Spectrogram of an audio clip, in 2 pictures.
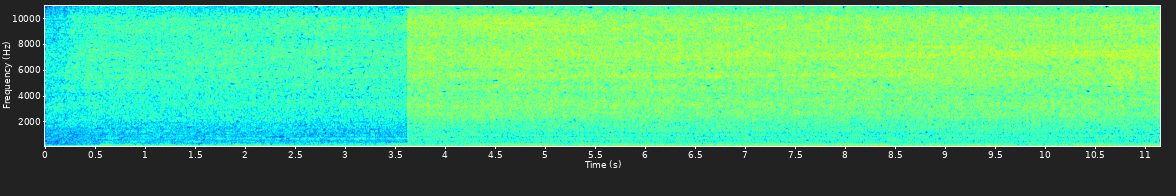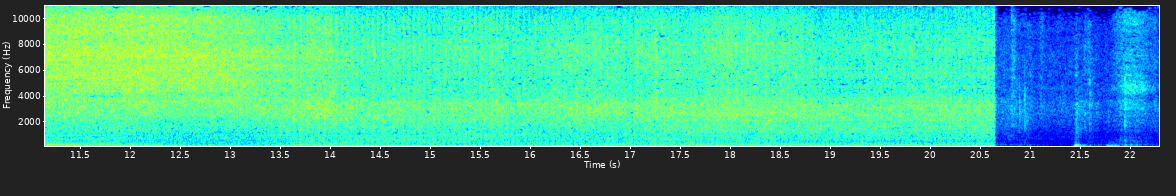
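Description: A homemade bandsaw mill's engine runs steadily while its blade saws through a large elm log; the cutting noise grows louder a few seconds in. About a second and a half before the end, the machine stops abruptly, followed by a couple of short knocks.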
